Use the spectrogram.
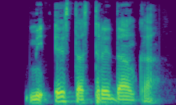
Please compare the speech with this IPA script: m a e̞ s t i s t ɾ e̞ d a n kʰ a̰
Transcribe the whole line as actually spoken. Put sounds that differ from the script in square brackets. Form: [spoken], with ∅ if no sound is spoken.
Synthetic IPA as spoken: m [i] e̞ s t [a] s t ɾ e̞ d a [ŋ] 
